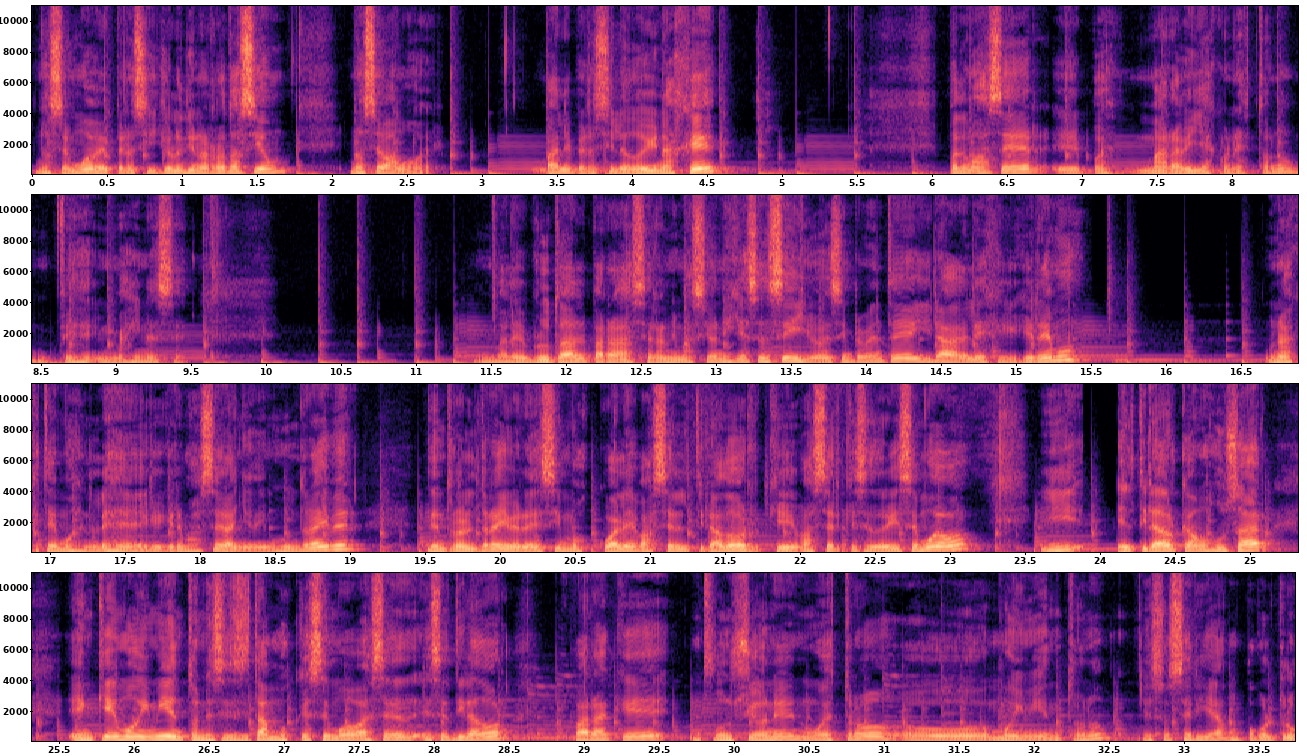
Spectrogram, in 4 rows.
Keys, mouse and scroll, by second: 1.3 r, 4.8 g, 16.7 right click.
